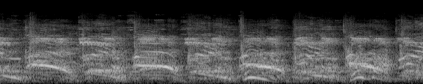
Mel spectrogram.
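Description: Mikoshi bearers shouting a rhythmic carrying chant in unison, about two shouts a second, each call falling in pitch.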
